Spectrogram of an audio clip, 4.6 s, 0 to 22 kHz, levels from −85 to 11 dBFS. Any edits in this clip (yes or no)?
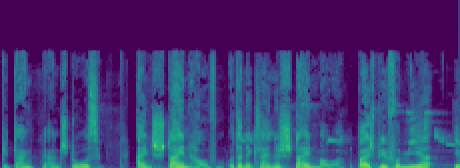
yes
